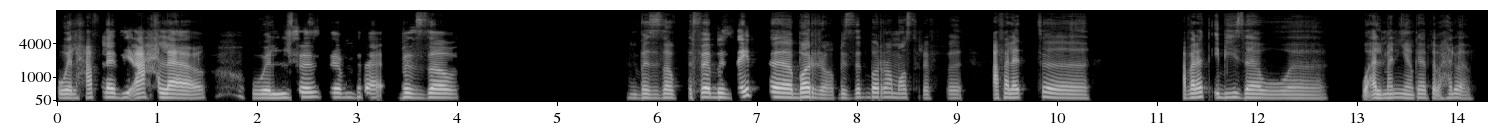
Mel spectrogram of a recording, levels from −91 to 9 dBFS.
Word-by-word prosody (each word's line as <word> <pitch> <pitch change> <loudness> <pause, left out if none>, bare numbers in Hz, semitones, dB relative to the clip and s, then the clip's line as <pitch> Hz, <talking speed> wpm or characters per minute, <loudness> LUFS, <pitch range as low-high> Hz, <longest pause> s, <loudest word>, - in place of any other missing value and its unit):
والحفلة 170 +4 +2
دي 175 0 -2
أحلى 160 -3 +4 0.5
والسيستم 170 +3 0
بتا 185 -2 -1 0.2
بالضب 165 -1 +2 1.7
بالضبط. 155 +1 -5
فبالذات 185 - +3 0.3
برّه 165 -6 +4
بالذات 160 +4 -8
برّه 185 +1 -1
مصر 165 -2 -9
في 150 +1 -13 0.3
حفلات 165 +1 0
آآ 155 -5 -1 1.0
حفلات 175 +4 +2
إيبيزا 170 -1 -2
و 145 -1 -5 0.7
وألمانيا 155 +1 -1
وكده 160 +2 -3
بتبقى - - -6
حلوة 155 +1 -4
أوي. 135 -1 -15
160 Hz, 95 wpm, -21 LUFS, 155-175 Hz, 1.7 s, أحلى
